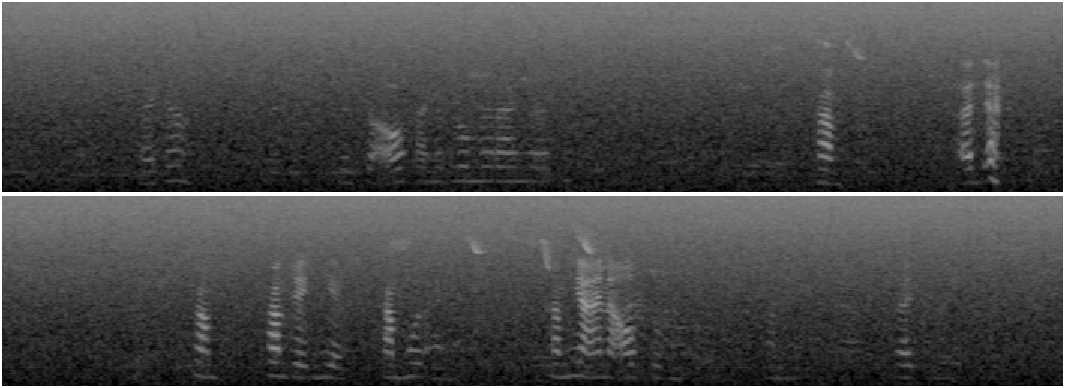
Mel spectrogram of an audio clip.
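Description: Men and women sing softly outdoors in short phrases.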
